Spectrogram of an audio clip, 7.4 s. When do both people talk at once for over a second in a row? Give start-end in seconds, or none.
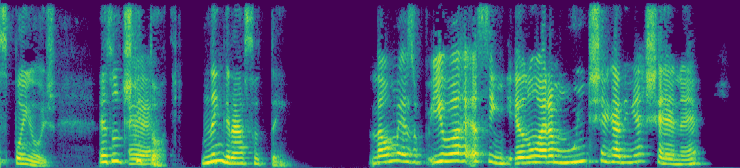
none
